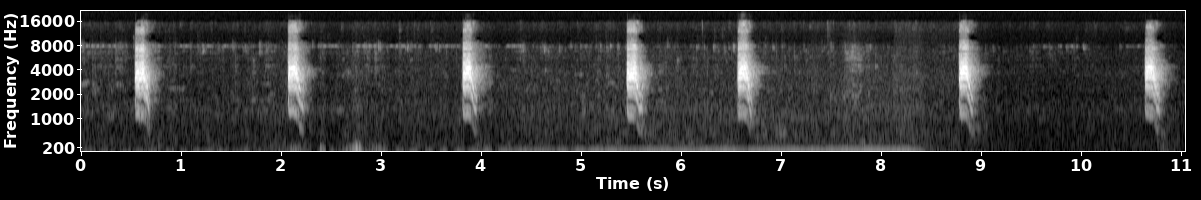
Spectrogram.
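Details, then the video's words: Spaced harsh screeches from a long-tailed shrike, seven grating downward bursts at irregular intervals of one to two seconds, over a steady low hum that stops partway through; played to prompt reluctant shrikes to sing. "BURUNG CENDET GACOR, PANCINGAN KHUSUS CENDET MALES BUNYI"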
